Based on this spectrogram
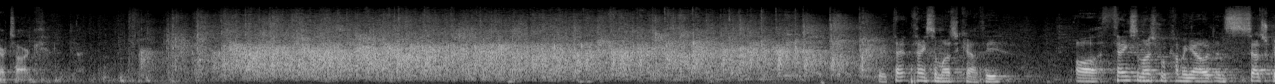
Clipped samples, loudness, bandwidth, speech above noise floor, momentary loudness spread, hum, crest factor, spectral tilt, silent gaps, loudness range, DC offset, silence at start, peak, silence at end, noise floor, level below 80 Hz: under 0.1%; -19 LUFS; 16.5 kHz; 20 dB; 13 LU; none; 14 dB; -3 dB/octave; none; 5 LU; under 0.1%; 0 s; -6 dBFS; 0 s; -41 dBFS; -54 dBFS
